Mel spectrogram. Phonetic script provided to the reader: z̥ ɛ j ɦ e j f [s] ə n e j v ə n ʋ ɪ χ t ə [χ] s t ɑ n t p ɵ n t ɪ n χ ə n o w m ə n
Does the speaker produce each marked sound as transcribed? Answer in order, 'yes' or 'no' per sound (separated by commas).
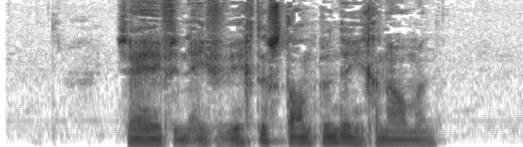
no, yes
